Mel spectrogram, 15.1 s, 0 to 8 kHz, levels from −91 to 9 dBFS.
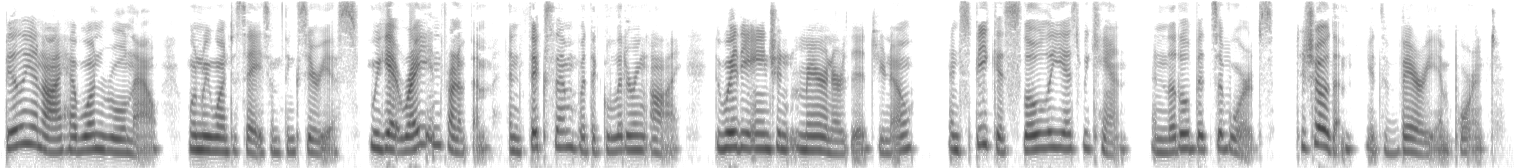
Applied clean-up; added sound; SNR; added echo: neural mask model Resemble Enhance denoiser.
